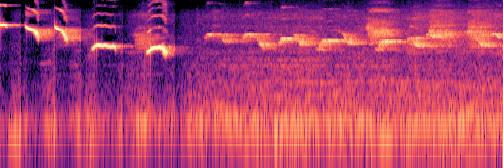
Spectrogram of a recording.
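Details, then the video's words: Greater green leafbird, lure song for a bird that has stopped singing: four strong, sweeping whistles in quick succession, then a continuous softer chattering warble. "PANCINGAN CUCAK IJO MACET PARAH"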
